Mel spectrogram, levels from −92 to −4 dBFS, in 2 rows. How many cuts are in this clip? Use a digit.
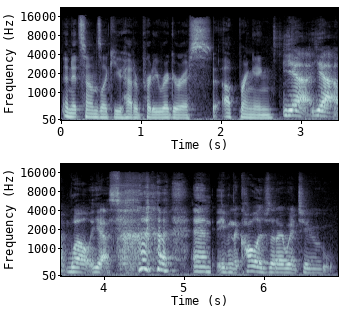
1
